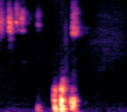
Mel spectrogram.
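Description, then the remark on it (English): A quick flurry of hard plastic clicks and clatters as dice are rolled, rattling and tumbling across a surface, fairly quiet, lasting about a second with no voices. “Dice. Let's find out.”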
